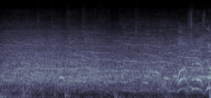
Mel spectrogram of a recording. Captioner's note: audience cheers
